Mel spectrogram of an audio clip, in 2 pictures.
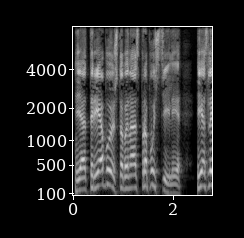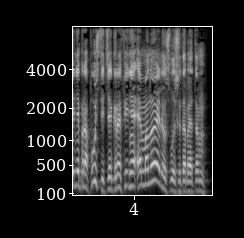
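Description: A male reader gives a haughty young nobleman his voice in this audiobook, nasal and imperious. The lines ride high and swing with lively pitch, full of lofty disdain. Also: moderate pace, lightly acted. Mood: indignant. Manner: nasal, arrogant, commanding. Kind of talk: audiobook character voice.

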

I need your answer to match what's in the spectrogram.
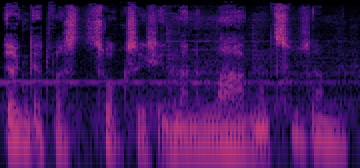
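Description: A man narrating a radio drama in a reflective, measured way. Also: lowish voice, steady tone, vocal fry, noisy background. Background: music.

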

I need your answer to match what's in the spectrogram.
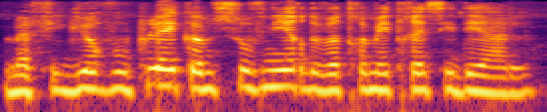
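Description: A man reading the part of a heartbroken young German girl, gentle and softly reproachful, in a storybook reading. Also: sits high, fairly even intonation, a little fast, slightly rough. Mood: hurt, pleading. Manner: soft pleading reproach.

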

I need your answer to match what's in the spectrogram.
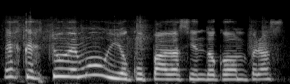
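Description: A woman's voice: a little high, animated, a little slow, slight background noise. An Argentine woman playing a proud, easily offended lady neighbour in a radio comedy.

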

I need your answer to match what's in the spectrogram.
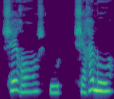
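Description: A petulant little girl from an old storybook, sulky and whining, as a woman reader puts her on. Her voice rises high and pleading, with a mellow, soft tone. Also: slow. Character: spoiled sulky young girl Gisèle.

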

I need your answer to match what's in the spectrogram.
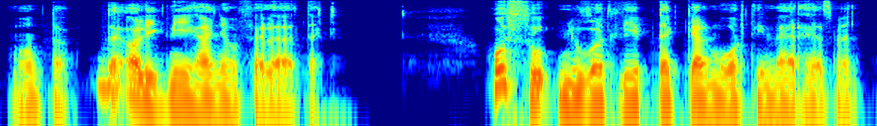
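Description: A man narrating an audiobook in a steady, plain storytelling manner. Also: sits low, no echo, studio quality. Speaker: audiobook reader.

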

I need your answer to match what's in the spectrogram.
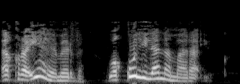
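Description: A woman reading an audiobook voices a man, a teasing and mocking friend who needles loudly and sounds incredulous. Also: mid-range voice, big pitch swings, rapid-fire, breathy edge, dry recording. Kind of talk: audiobook character voice. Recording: dull, dry recording with faint music.

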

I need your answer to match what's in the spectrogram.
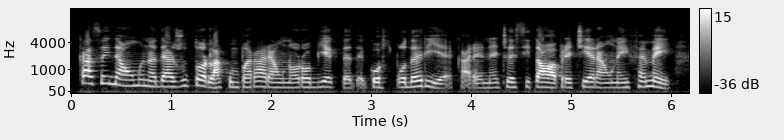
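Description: A woman reading a classic novel aloud as an audiobook, in measured, even storytelling. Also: on the low side. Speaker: audiobook reader. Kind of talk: literary audiobook narration.

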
